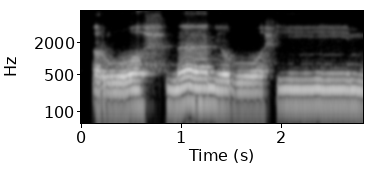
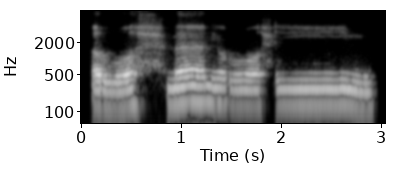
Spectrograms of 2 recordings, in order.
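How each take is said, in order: Both takes have the same delivery.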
